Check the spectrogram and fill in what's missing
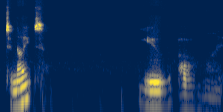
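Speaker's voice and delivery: slow, lightly voiced seductive Minthara; romance line. Voice actress reads Minthara romance line to fan, slow and low. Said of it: "Minthara romance lines".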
